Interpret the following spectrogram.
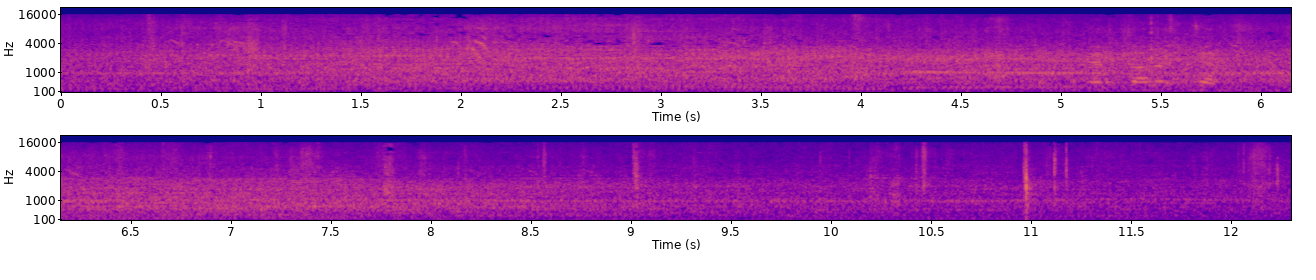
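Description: Road traffic noise from a passing motor vehicle, swelling over the first couple of seconds and slowly fading, with faint voices and a sharp click near the end.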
